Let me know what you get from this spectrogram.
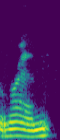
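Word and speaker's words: Reine: Ren now people some people pronounced her name rain some pronounce it Ren she pronounced it she herself pronounced it Ren it's re i n e it means queen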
